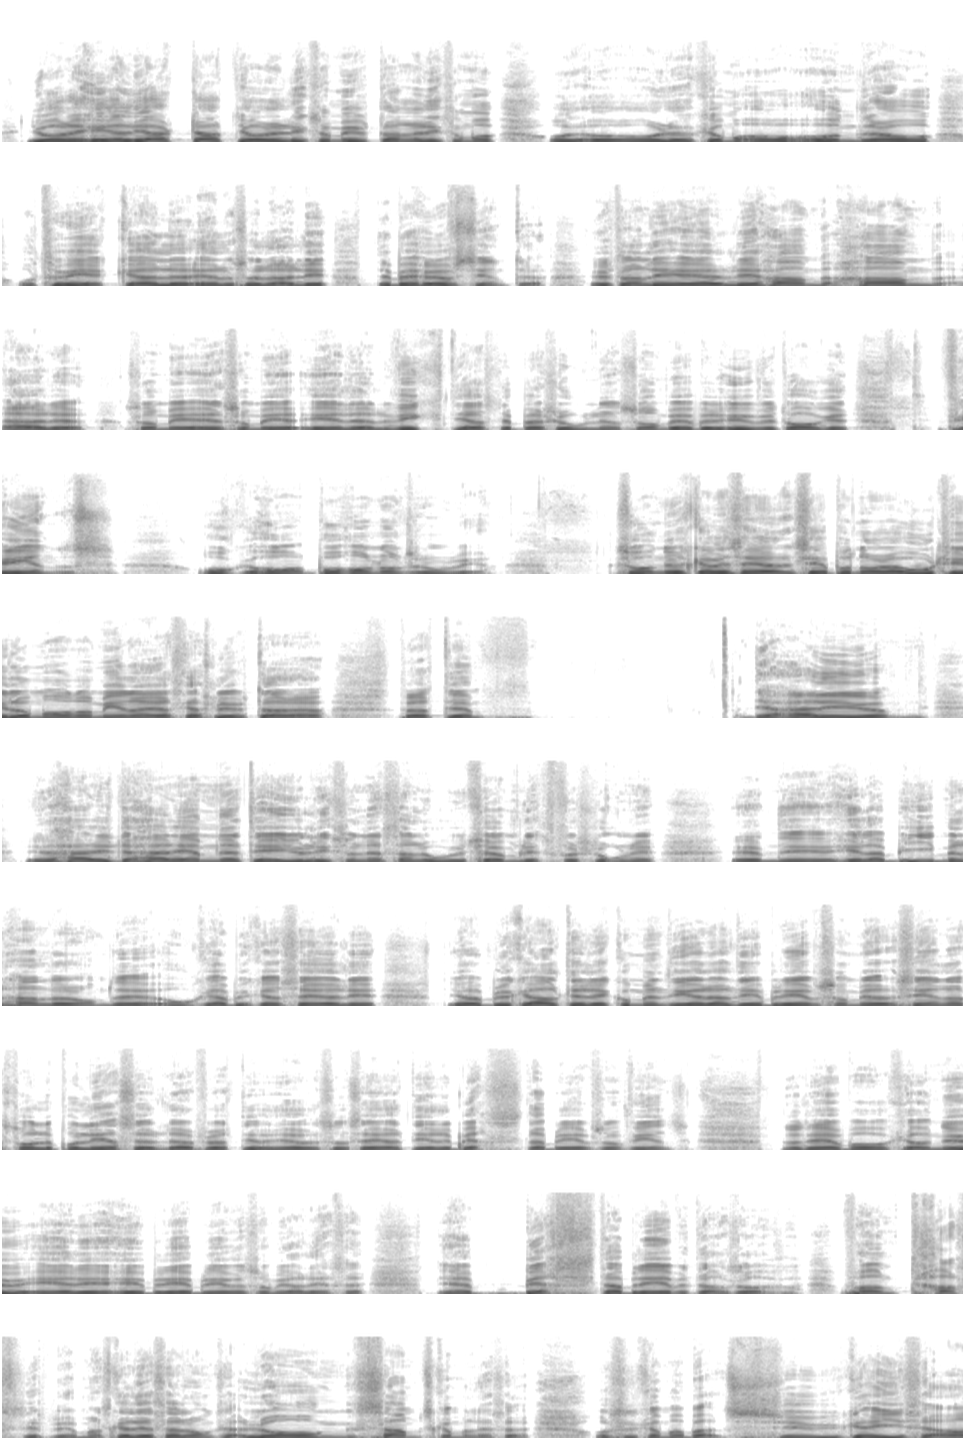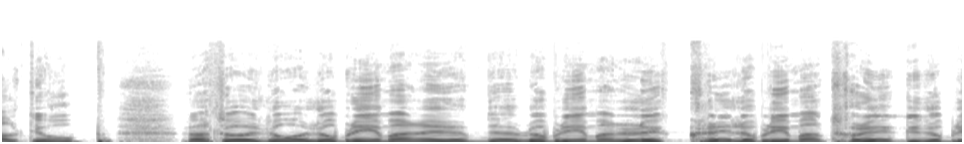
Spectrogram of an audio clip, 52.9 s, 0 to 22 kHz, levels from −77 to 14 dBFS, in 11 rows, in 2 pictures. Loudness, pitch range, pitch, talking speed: -25 LUFS, 120-150 Hz, 135 Hz, 190 wpm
